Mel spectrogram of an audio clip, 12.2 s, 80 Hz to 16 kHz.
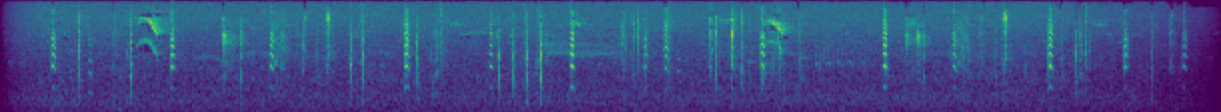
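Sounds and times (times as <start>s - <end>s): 
White-breasted Nuthatch ik and ik-up calls: 0.2s - 12.0s
White-breasted Nuthatch tapping: 2.2s - 8.1s, 9.1s - 11.9s.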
